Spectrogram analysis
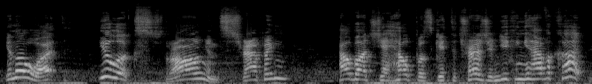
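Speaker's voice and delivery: high, eager put-on voice for the adventurer; smarmy adventurer. Same NPC makes an offer.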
